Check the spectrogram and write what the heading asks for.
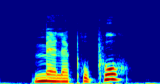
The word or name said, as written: malapropos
